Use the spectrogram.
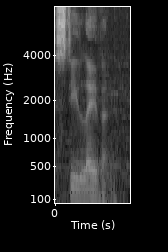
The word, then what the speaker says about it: Stilleven: and it means still life and it's actually pronounced steel avin we decided to begin to kind of look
